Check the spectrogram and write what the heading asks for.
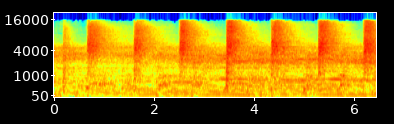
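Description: Death metal band playing live, with distorted guitars and bass holding heavy chords under the drum kit, and a cymbal crash about once a second.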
